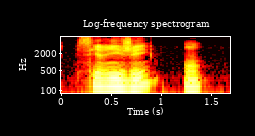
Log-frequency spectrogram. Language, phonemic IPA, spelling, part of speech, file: French, /e.ʁi.ʒe/, ériger, verb, Fr-ériger.ogg
- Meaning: to erect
